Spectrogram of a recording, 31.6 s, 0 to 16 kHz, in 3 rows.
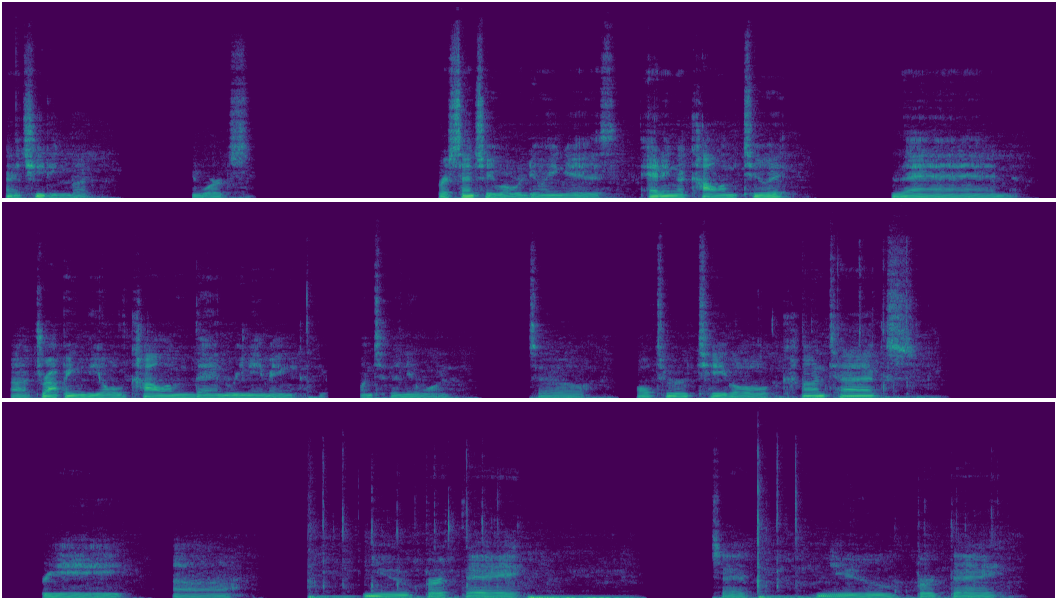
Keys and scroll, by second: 0.8 super+c, 4.1 super+v.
